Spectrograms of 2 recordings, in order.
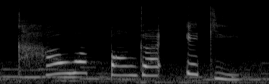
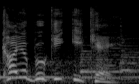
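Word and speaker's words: Kayabuki Ikka: one i've never heard of it hmm by cowabunga icky your mia this is a really strange name who's this cowabunga it's pronounced kayabuki ek that would be me outlander brigade is a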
